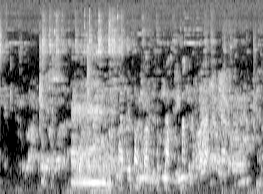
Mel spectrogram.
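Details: Female Limousin cattle at the large livestock market in Purwakarta, Indonesia, during loading and unloading of cattle and buffalo: a low, steady, drawn-out moo lasting under a second, with background music and people's voices throughout.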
